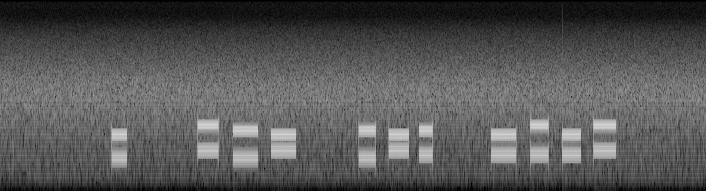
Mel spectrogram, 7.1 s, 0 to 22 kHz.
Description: DTMF, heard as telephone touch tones, dialled by hand, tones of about 190 ms. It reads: 1 927 275 4649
